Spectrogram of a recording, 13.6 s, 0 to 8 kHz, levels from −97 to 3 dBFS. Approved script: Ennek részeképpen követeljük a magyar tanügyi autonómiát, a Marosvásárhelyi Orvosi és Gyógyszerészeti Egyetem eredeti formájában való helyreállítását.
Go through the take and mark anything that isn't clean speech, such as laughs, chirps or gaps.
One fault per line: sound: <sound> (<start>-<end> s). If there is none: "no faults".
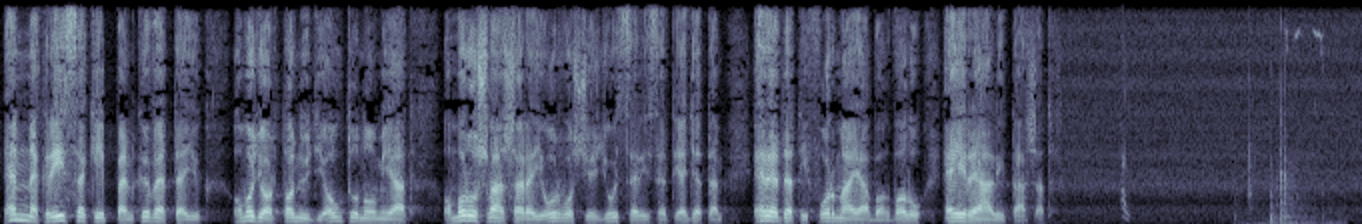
sound: chirp (11.2-11.3 s)
sound: squeak (12.3-13.5 s)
